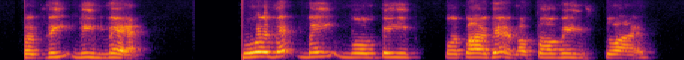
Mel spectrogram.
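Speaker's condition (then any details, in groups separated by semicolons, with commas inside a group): Speech impairment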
